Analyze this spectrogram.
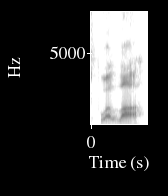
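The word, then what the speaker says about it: puellā: The little dash over the A in the ablative singular indicates that it should be emphasized just a little bit more when you pronounce. So the nominative singular is puella, and the ablative singular is puella.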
